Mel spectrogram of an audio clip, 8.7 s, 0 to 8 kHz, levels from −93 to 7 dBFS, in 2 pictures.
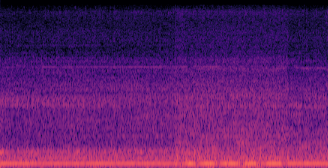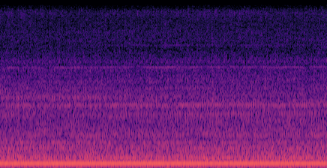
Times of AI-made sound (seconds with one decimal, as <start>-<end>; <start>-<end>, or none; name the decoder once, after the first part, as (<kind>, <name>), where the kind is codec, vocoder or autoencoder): none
